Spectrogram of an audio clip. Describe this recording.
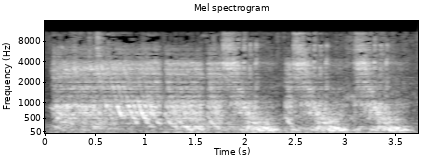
Shooting sounds amusement arcade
